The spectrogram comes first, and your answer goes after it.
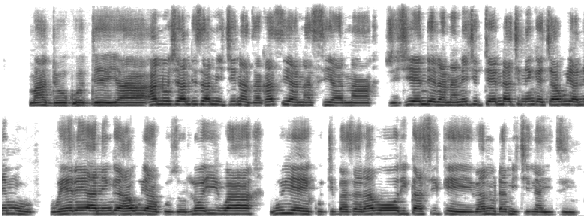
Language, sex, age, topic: Ndau, female, 25-35, health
